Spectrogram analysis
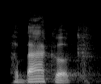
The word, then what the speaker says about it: Habakkuk: of trouble when it comes upon our assailants habakkuk which is the way it's pronounced the prophet was fearful of the invasion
